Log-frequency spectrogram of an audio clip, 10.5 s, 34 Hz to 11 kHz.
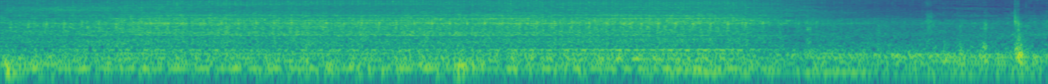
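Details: BMW E34 with M50B25 engine at idle: fast light ticking at about three per second rides over a steady idle from the top end. Hydraulic lifter tapping.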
